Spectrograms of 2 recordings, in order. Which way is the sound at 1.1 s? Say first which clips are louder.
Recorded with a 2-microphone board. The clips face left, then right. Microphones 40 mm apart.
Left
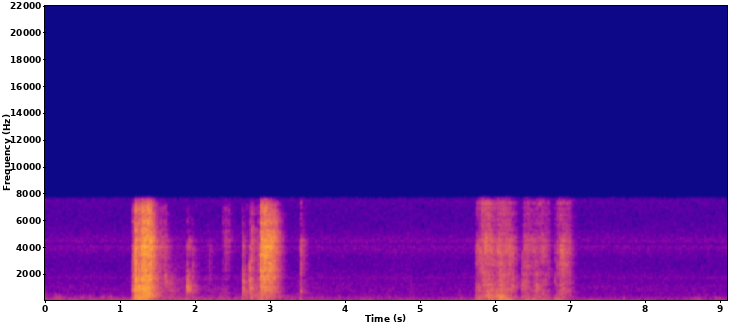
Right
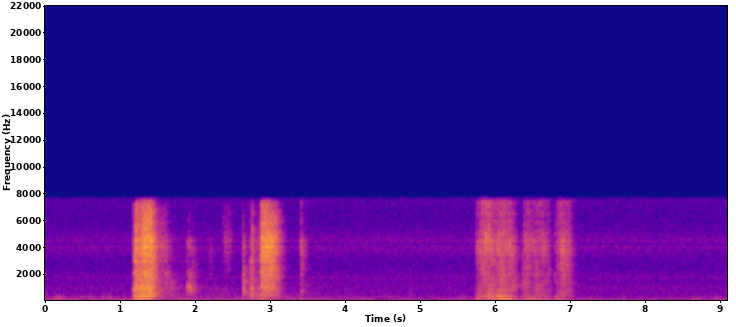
Left 4 dB; 70° left (ahead or behind).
